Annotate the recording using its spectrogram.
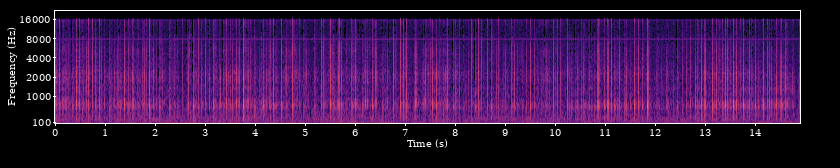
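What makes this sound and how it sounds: Long nails rapidly tap and scratch the glossy paper cover and top edge of a small, solid paperback manga book, volume 2 of Ousama Game, held at an angle. The result is a dense, continuous stream of quick, dry, crisp clicks and scratchy rustling, bright and papery, with almost no low end.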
